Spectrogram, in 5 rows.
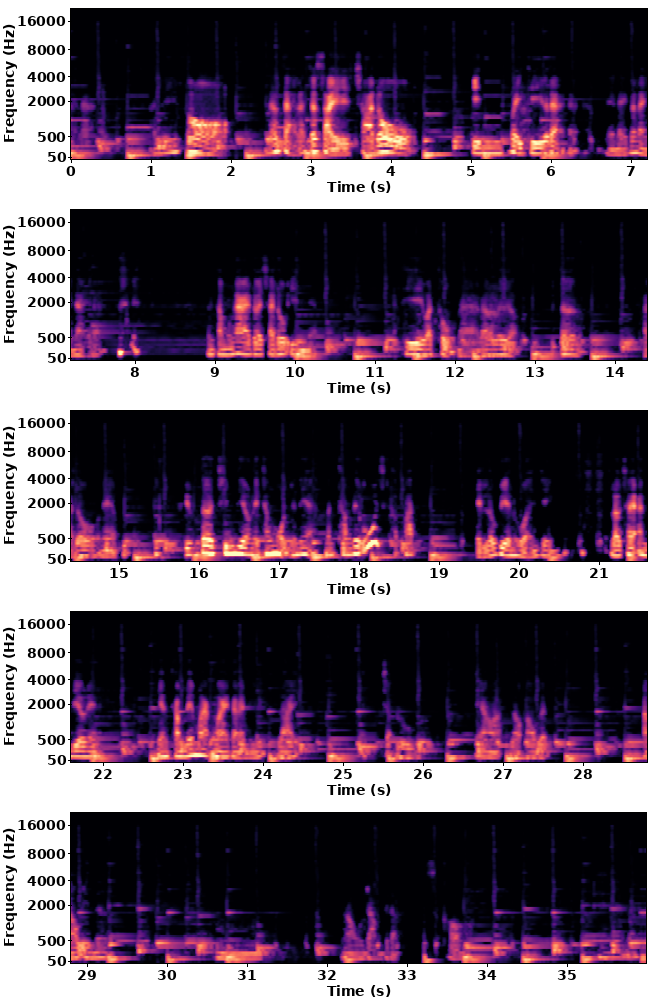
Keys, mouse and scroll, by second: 5.6 click, 7.0 click, 7.7-8.3 ctrl+scroll up 4, 8.8 middle click, 10.0 click, 10.6 middle click, 11.5 ctrl+middle click.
